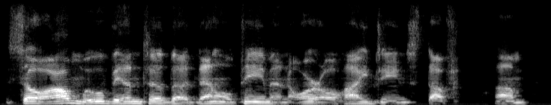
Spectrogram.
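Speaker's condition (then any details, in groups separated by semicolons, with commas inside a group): Primary lateral sclerosis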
